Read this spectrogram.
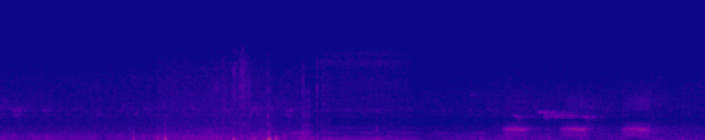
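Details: An Ezo squirrel (Sciurus vulgaris orientis), one of a family, gives three harsh, raspy bursts in quick succession as a threat call at an intruder; the filmer first wondered if the growl was a brown bear.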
